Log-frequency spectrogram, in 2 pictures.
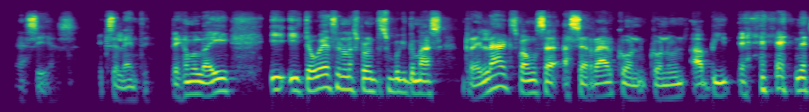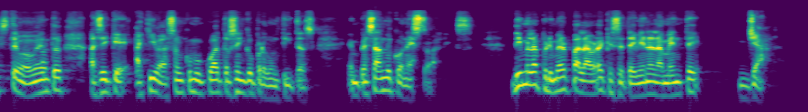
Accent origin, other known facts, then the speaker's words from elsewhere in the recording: Monterrey, Nuevo León, Mexico; mi padre, que tiene una pequeña iglesia en Monterrey, de donde yo soy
